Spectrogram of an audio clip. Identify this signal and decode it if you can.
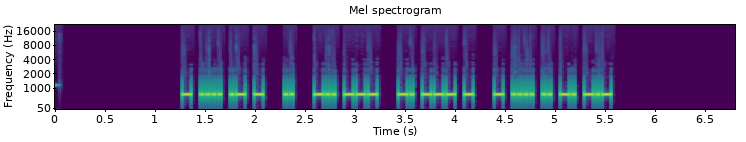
Morse code, heard as a keyed tone, about 40 wpm, 700 Hz. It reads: THAT I DO NOT THINK
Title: Sets of 5 Words Encore 40wpm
